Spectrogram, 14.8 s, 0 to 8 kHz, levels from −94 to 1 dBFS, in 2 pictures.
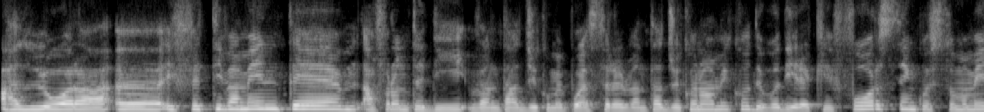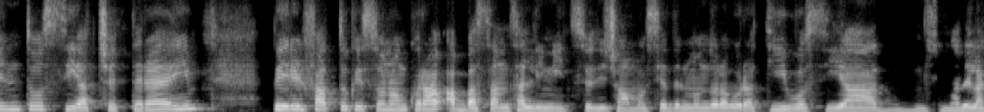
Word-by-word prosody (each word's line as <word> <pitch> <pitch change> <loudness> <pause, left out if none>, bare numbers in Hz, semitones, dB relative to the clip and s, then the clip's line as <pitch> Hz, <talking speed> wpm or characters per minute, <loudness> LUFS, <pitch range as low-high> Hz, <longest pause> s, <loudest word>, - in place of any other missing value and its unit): Allora, 215 -1 +5
uhm, 225 - +4 0.3
effettivamente, 255 +2 +3
mhmm, 235 -1 -1
a 200 - -1
fronte 210 0 -2
di 195 +1 -3
vantaggi, 190 0 -2
come 190 -1 -5
può 185 0 0
essere 185 +1 -2
il 185 - -1
vantaggio 195 +1 -3
economico, 215 +4 -2
devo 205 -3 -3
dire 195 -1 0
che 205 +1 -8
forse 260 +5 -2
in 245 - +1
questo 215 -2 -8
momento, 225 +4 -2
sì, 235 -3 -5
accetterei 215 +5 -1 0.5
per 245 -1 +4
il 245 0 +2
fatto 235 0 -1
che 230 -1 -4
sono 215 -1 -3
ancora 210 +1 +1
abbastanza 195 0 0
all'inizio, 180 -2 -3
diciamo, 175 0 -4
sia 185 +2 -4
del 190 0 -4
mondo 190 0 -1
lavorativo, 190 +2 -2
sia 185 -3 -2
d - - -11
mhmm, 170 0 -13
insomma, 170 0 -9
della 175 0 0
205 Hz, 165 wpm, -22 LUFS, 190-225 Hz, 0.5 s, Allora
